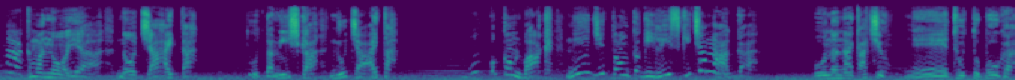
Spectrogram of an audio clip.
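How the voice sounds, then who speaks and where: Over loud background noise, a put-on character voice moves at a fairly slow pace with long, frequent pauses. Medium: video game. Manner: speaks an alien language.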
